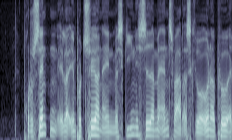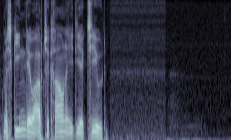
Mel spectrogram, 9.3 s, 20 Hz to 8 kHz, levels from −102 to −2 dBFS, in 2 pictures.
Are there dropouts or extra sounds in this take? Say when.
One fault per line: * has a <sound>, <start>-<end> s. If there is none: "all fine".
all fine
